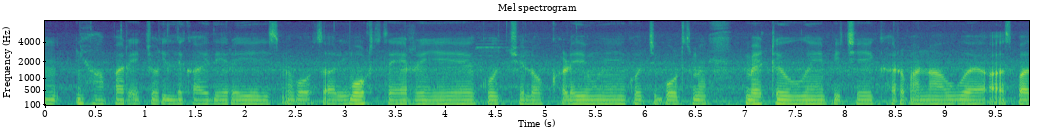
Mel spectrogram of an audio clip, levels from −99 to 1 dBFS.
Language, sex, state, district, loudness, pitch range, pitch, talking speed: Hindi, male, Chhattisgarh, Kabirdham, -23 LUFS, 105-110 Hz, 105 Hz, 200 wpm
